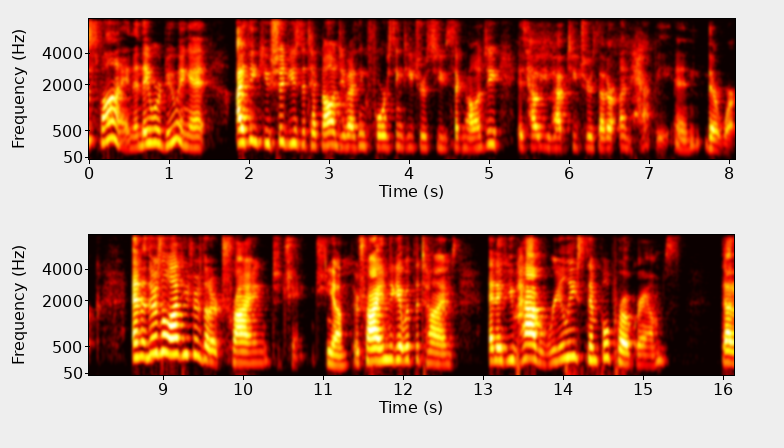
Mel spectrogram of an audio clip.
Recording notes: This was our first recorded podcast, so the sound is a bit low.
